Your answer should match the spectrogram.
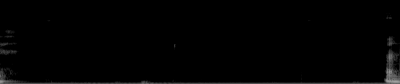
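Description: A few faint, isolated clicks from a computer keyboard and mouse over low room hiss, as a file is saved and another editor tab is opened.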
